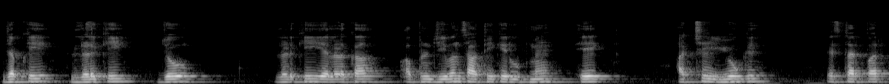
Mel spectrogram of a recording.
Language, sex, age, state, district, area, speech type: Hindi, male, 30-45, Madhya Pradesh, Gwalior, rural, spontaneous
